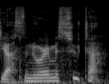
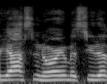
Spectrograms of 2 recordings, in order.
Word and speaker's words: Yasunori Mitsuda: less of that stuff it's Yasunori Mitsuda I don't know if I said his name right I do know that I said his name right that's exactly how you say it if you mispronounce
